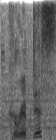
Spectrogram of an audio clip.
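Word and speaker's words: Charybdis: Charis I've never once figured out how to pronounce that cibus caribdis yes caribdis I guess that makes sense the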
